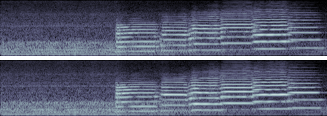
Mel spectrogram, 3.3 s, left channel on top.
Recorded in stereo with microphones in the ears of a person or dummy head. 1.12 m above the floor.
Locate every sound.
1.1 s a trumpet: 15° right (ahead or behind), 1.1 m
